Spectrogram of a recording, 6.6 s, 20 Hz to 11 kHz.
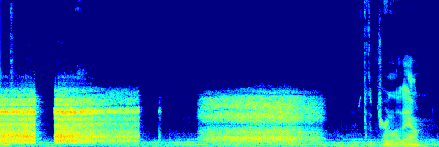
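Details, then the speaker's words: Baofeng UV-5R radio with volume turned up: a loud steady hiss in bursts with no voice, open-channel static. Squelch is set too low. "Hello, today I'm going to be addressing the why does the white static come through and how to fix."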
